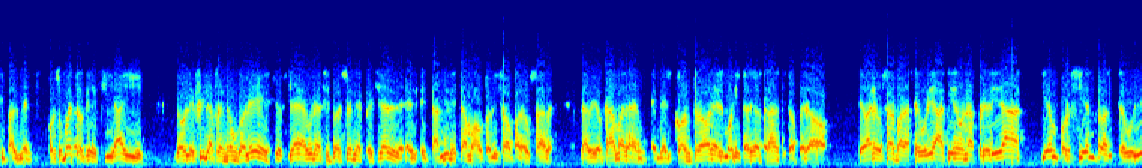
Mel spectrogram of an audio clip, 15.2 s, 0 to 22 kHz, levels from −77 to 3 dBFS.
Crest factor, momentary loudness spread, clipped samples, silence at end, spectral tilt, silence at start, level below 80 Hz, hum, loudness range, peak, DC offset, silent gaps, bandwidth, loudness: 14 dB; 4 LU; under 0.1%; 0 s; -8.5 dB/octave; 0 s; -58 dBFS; none; 1 LU; 0 dBFS; under 0.1%; none; 6.2 kHz; -16 LUFS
